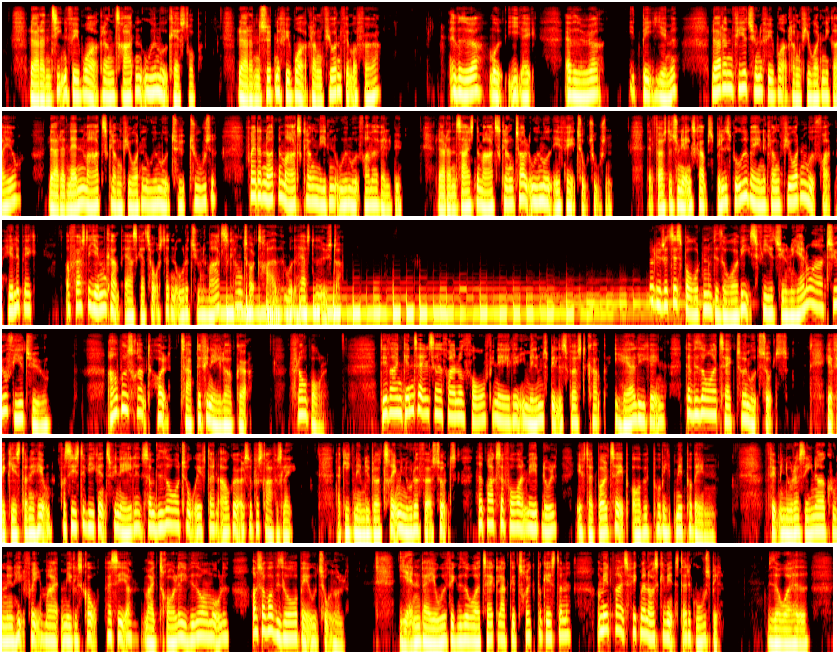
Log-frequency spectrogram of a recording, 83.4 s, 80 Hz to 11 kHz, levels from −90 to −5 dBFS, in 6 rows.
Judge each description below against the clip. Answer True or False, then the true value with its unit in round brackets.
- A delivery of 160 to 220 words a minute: False (140 wpm)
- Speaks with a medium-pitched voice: True (150 Hz)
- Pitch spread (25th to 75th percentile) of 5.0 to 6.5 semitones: False (3.8 semitones)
